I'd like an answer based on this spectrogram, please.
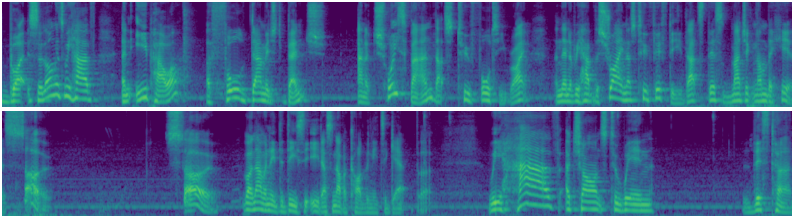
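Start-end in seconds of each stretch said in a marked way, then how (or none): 2.7-5.8 deliberately slow, careful delivery. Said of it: "I'll slow down".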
